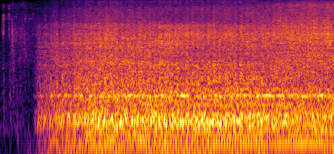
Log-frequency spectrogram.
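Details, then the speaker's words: Small engine started with carb spray after a quick carb clean. It catches and runs slightly unevenly, but only on choke; it stalls once taken off choke. A lean carb or fuel problem is suspected. The recoil does not retract. "I just blew some card spray in there to start it up. Once I took it off choke, it stalled."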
